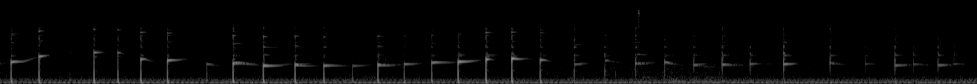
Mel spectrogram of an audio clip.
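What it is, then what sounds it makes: Stainless steel water bottle. A stainless steel water bottle is held sideways while fingertips and nails tap its body and flat metal base, about 33 quick, unevenly spaced taps in a loose rhythm. Each tap gives a short, bell-like metallic ping around 1 kHz with bright overtones, the pitch shifting slightly between taps, over a steady low hum.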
